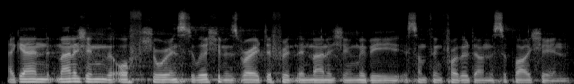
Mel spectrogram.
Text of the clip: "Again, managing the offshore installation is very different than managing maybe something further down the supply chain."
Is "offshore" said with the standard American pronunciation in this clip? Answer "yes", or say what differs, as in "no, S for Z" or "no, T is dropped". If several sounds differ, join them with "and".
yes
